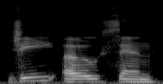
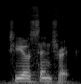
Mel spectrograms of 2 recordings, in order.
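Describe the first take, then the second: First: Slowed right down, each syllable split apart. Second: Said in the usual way. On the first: Shown as a demonstration. Teacher counting syllables aloud for students, slow and broken up. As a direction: tap out every syllable slowly. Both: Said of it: "Count the syllables".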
